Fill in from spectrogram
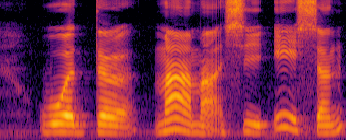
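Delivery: "我的妈妈是医生" read slowly and loudly in clear Mandarin; slow Mandarin demo. Shown as a demonstration. Teacher to students, reading the example slowly and loudly. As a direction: spell out "我的妈妈是医生" slowly for the class. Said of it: "nossos exemplos aqui".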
